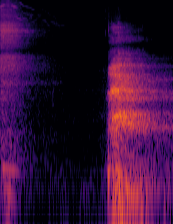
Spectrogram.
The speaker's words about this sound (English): And just take a deep breath.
